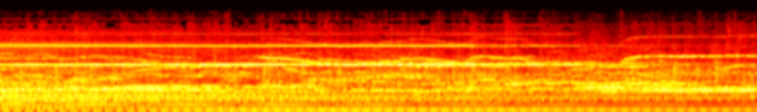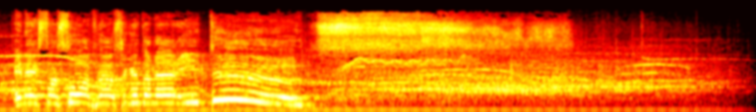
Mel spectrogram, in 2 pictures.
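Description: A concert crowd cheers and whistles in a large hall.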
